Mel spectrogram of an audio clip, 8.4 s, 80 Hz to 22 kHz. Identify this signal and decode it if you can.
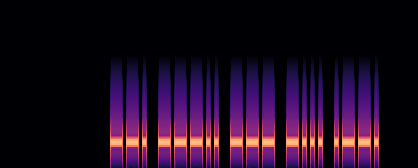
Morse code, heard as a keyed tone, about 15 wpm, 700 Hz. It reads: G8OBP
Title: DXCC-100 Call Signs - 5 Characters - 15wpm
